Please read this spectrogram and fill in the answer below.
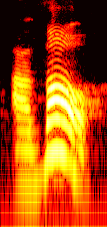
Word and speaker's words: avó: Avó é o vó.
